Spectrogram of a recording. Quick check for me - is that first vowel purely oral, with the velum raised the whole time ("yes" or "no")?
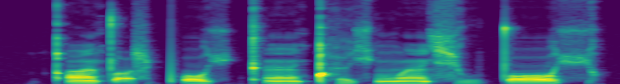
no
